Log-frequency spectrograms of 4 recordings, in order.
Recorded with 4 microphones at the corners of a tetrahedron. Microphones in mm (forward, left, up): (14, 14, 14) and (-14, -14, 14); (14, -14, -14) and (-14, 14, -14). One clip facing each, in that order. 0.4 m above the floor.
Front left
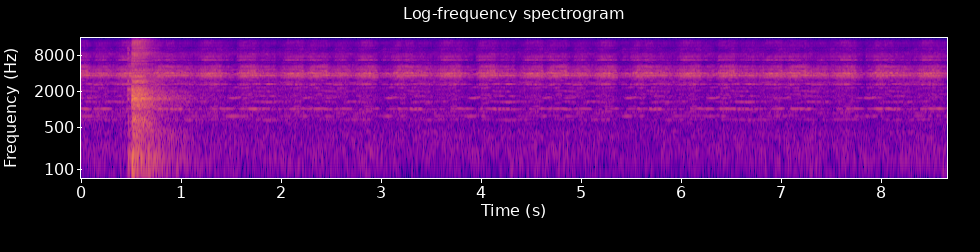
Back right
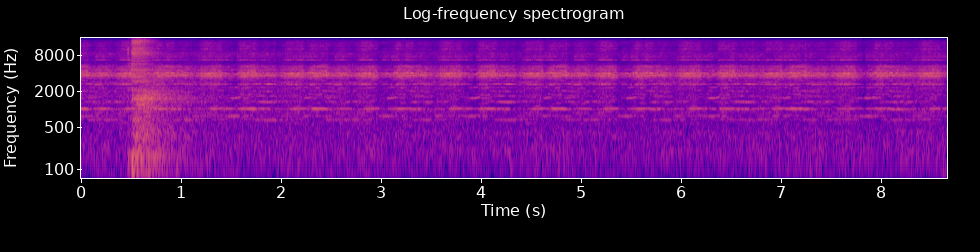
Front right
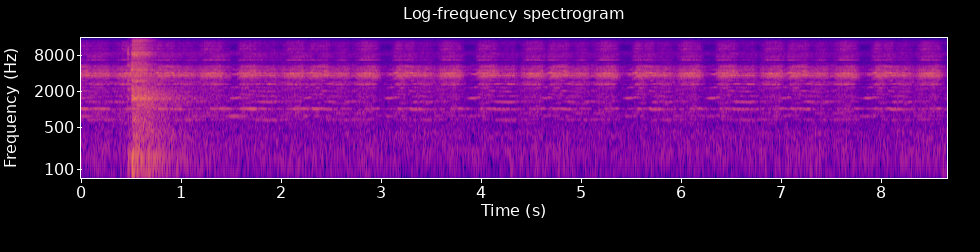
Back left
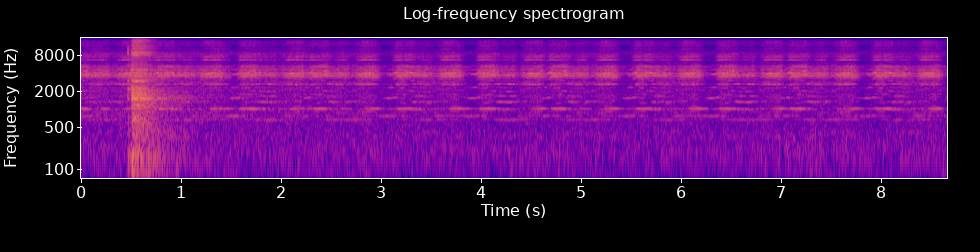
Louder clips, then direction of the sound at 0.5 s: Front left 8 dB, back left 3 dB; 65° left.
